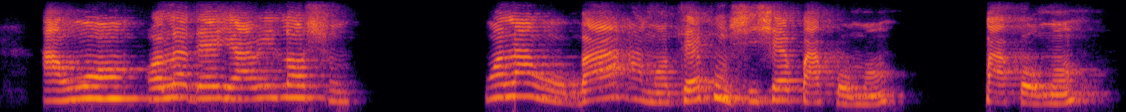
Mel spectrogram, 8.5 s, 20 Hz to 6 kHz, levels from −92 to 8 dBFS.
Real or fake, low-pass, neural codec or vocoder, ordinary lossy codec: real; 5.4 kHz; none; Opus, 32 kbps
